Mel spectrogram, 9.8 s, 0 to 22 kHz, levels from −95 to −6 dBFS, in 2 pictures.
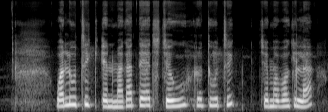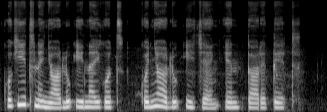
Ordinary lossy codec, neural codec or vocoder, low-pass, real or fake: none; vocoder, 44.1 kHz, 128 mel bands, Pupu-Vocoder; none; fake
